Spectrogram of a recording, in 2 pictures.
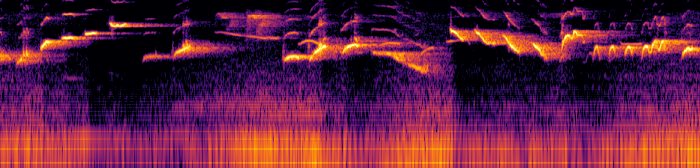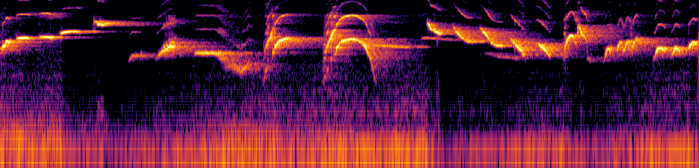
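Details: Oriental magpie-robin singing nonstop in a bright, varied stream of whistled notes, quick downward sweeps and warbled phrases, rising and falling throughout, over a faint low hum.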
